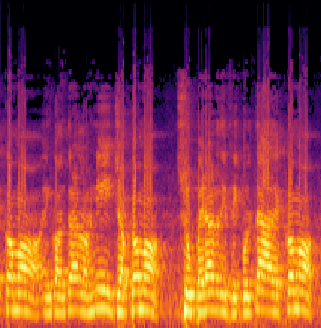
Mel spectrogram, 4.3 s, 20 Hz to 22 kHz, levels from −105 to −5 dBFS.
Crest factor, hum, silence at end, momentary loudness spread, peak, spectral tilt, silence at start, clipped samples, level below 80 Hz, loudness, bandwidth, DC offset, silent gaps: 10 dB; none; 0 s; 5 LU; 0 dBFS; -8 dB/octave; 0 s; 0.3%; -44 dBFS; -11 LUFS; 9.6 kHz; under 0.1%; none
